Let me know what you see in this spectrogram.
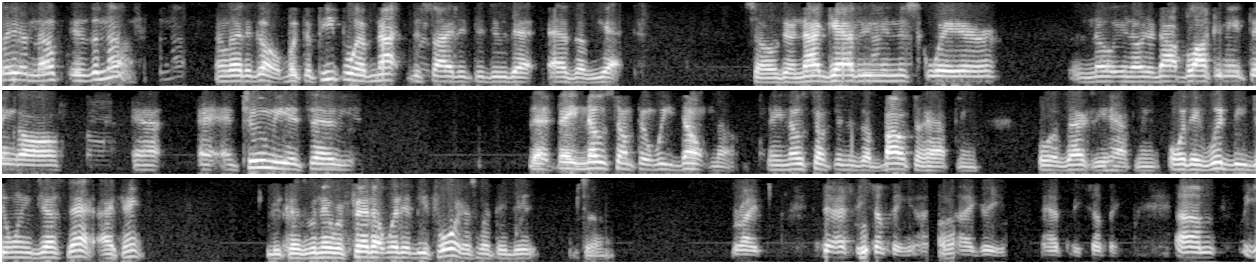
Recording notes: TNTSuperfantastic Conference Call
